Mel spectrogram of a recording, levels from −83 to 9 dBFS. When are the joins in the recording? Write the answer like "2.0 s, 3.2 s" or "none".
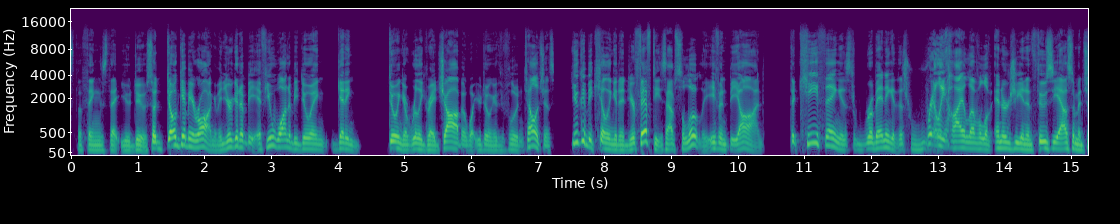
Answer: none

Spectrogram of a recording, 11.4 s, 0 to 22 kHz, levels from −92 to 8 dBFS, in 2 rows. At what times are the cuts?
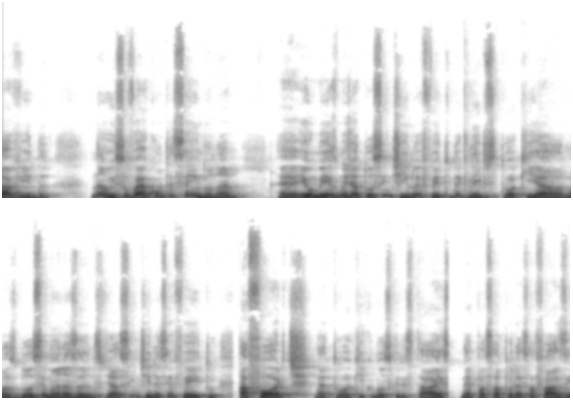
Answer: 8.0 s, 10.1 s

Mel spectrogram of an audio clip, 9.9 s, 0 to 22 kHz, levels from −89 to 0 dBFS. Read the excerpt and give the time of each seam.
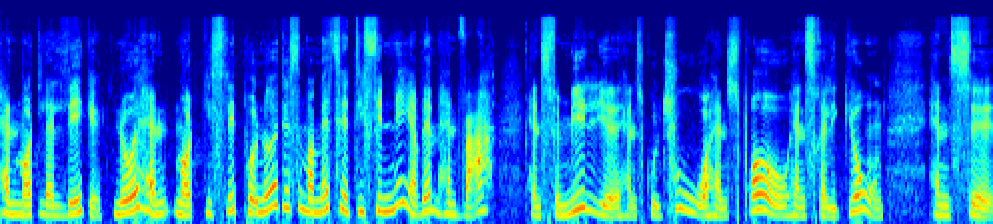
1.1 s

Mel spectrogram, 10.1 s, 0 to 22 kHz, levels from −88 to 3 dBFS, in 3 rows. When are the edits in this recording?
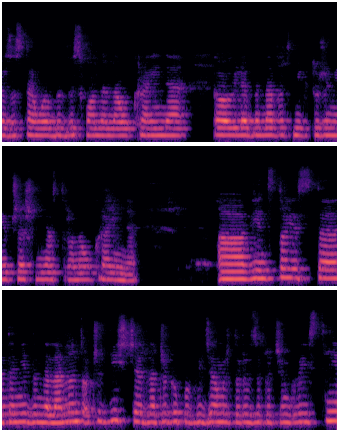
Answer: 2.1 s

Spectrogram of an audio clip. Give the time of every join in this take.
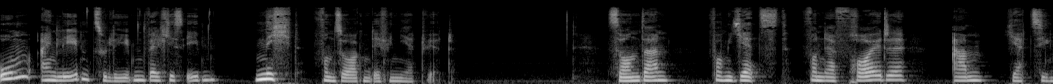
7.9 s

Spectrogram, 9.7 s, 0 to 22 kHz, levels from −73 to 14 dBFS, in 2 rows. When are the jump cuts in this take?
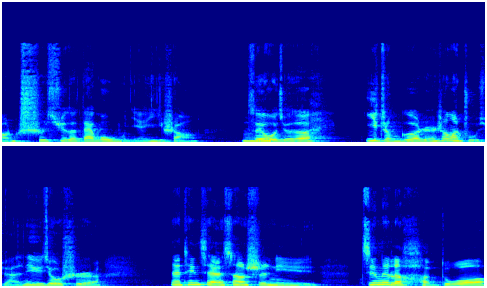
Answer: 6.4 s

